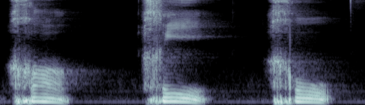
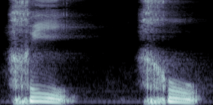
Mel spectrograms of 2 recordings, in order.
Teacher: Ingat, huruf kha adalah bagian daripada huruf hams. Sehingga pada saat kita mengucapkannya, kita akan merasakan adanya nafas yang mengalir.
